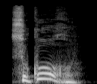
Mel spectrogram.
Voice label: help, Portuguese

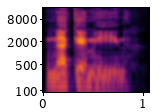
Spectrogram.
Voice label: goodbye, finnish

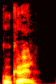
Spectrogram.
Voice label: "good evening", Norwegian

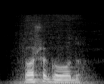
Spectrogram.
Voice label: you're welcome, swedish

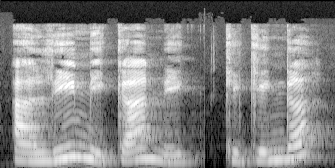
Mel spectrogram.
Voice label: fine, kichwa

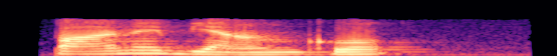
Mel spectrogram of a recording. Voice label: "pane bianco", italian

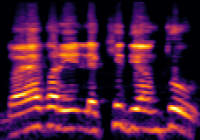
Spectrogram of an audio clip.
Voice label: write odia

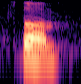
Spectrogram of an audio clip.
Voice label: goodbye, slovak

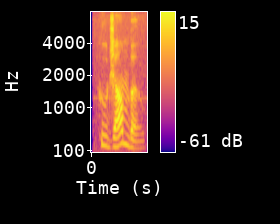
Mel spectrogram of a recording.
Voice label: hello, swahili

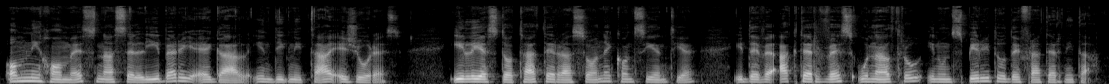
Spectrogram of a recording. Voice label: udhr interlingue

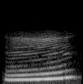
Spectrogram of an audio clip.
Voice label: shanghainese numbers

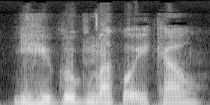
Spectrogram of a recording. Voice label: I love you, cebuano

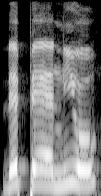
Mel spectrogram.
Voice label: fine, bassa; Ɖé pɛɛ̀ nío

